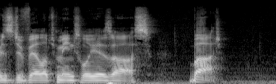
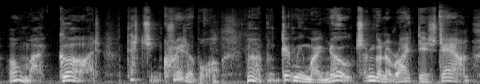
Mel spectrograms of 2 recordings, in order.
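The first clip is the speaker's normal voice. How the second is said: higher, excited mock philosopher; Nietzsche impression; 4 semitones higher than usual. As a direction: gush like an amazed scholar. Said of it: "The closest thing he would have had was just like".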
